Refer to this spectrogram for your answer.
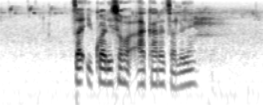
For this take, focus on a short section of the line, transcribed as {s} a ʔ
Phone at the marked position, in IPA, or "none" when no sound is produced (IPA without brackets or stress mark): t͡s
